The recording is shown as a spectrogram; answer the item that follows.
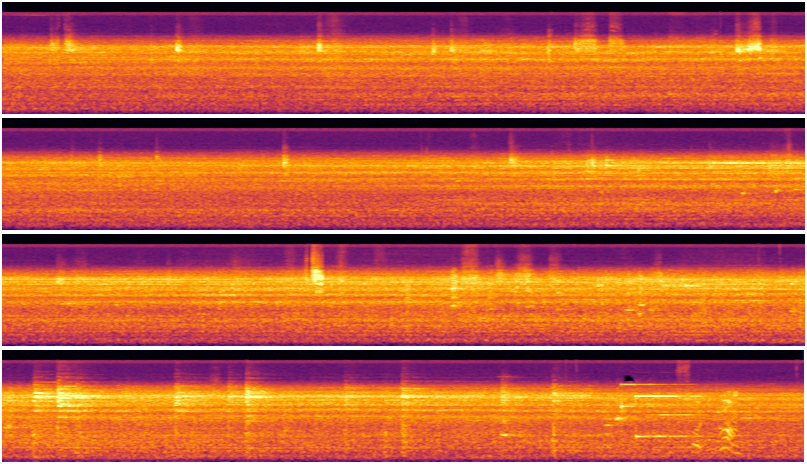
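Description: Intermodal container freight wagons rolling past: a steady rumble of steel wheels on rail, with scattered sharp clicks as wheelsets cross rail joints and a thin high wheel squeal. It grows a little louder in the second half.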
